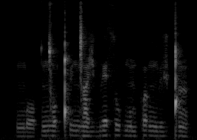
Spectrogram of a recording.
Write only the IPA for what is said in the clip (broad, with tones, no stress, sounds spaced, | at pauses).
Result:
ŋ͡m o˨ | ŋ͡ǀ o˦ ǃʰ y˦ ŋ͡ǀ a˧ ʒ b e˦ s u˦ b õ˧ b ɓ ʌ˧ ŋ͡m y˧ ʒ ǃ ə̃˦˨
